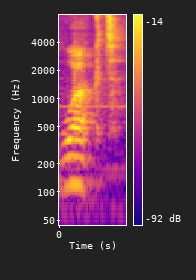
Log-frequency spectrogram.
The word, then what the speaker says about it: worked: Aquí la pronunciación del ed es t. Entonces la pronunciación es worked.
